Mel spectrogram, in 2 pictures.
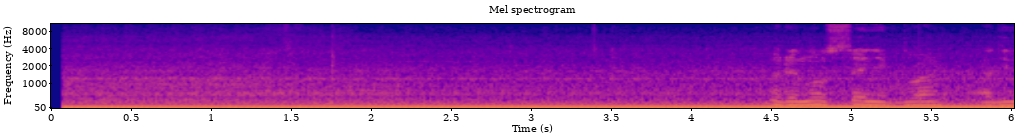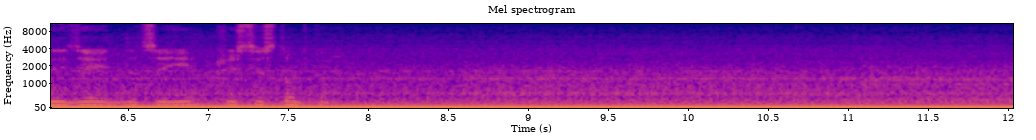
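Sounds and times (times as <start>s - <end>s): diesel engine idling: 0.1s - 12.0s.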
